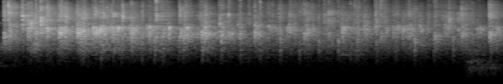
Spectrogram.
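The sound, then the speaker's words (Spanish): An audience applauds together for God during a church service, a dense, steady wash of many hands clapping that stays loud throughout and eases slightly toward the end, with faint voices mixed in. “Dale un aplauso a Dios.”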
